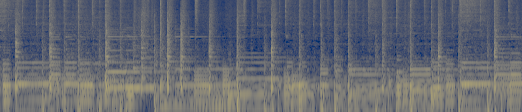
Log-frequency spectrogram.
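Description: Live instrumental music from a trio playing without vocals: a drum kit with steady bass-drum and snare hits under plucked string lines.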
